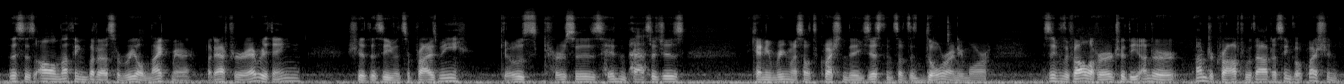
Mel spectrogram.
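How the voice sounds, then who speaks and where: A man's voice: fairly low pitch, a little fast, darkish tone. A man playing a visual novel, reading its narration aloud in a dramatic storytelling style. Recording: faint background noise.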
